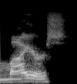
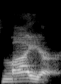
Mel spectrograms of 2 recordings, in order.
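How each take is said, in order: First: The name ends with an added s sound. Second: The name ends without any s sound. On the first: The speaker calls it wrong. "older relatives, and they say" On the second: The speaker calls it right. "What do you mean? It's Meyer"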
